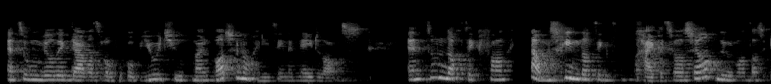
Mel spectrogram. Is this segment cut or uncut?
cut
